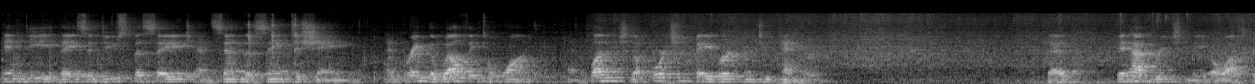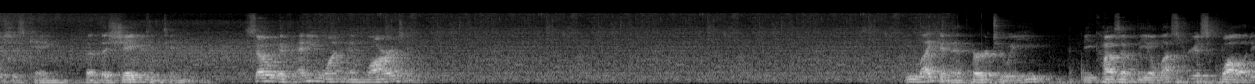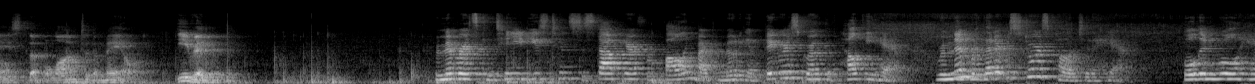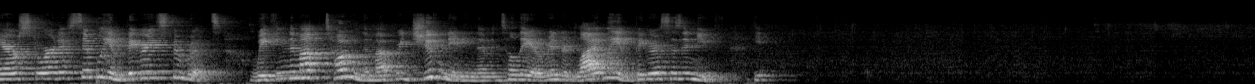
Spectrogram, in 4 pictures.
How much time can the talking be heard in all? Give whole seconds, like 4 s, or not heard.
36 s.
